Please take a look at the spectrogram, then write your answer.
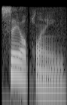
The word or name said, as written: sailplane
